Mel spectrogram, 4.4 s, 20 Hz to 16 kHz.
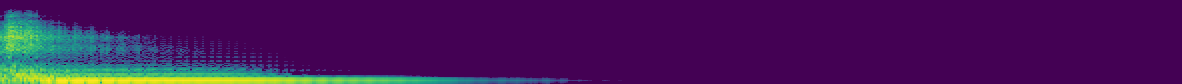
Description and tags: Dist Chr Gmin up pm
E (6th) string 3rd fret, A (5th) string 1st fret, and D (4th) string, open. Up strum. Palm mute.
chords, distorted, distorted-guitar, distortion, guitar, guitar-chords, rhythm, rhythm-guitar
